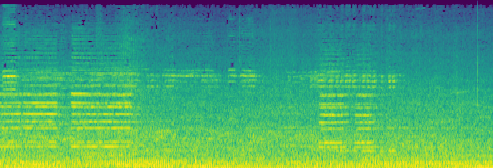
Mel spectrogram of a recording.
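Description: Street traffic noise, a steady low engine and road rumble, with vehicle horns honking three times: a short toot at the start, a longer one about a second and a half in, and another about six and a half seconds in.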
